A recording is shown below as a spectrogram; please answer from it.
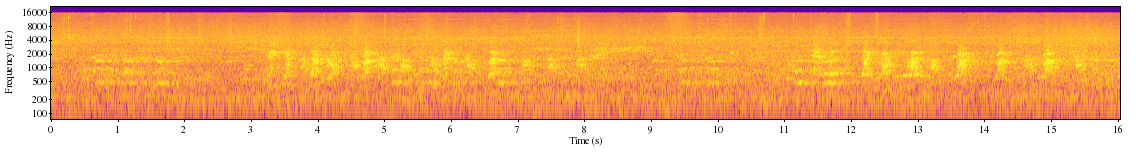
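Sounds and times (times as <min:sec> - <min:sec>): chatter of busy hall: 0:00.0 - 0:16.0
dog barking: 0:00.6 - 0:01.9, 0:03.2 - 0:08.0, 0:09.4 - 0:10.2, 0:11.1 - 0:15.8.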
